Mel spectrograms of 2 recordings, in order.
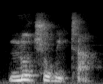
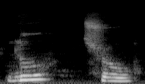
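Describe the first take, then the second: First: It is said at normal conversational speed. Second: It is said slowly, every sound drawn out.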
